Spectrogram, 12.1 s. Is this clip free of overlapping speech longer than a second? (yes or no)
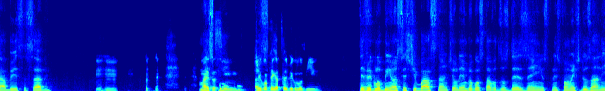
no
